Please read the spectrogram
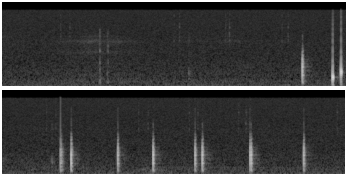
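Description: Chess.com's piece-move sound effects: sharp wooden clicks as moves are played in quick succession. There are about a dozen, starting about four and a half seconds in, some coming in rapid pairs.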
